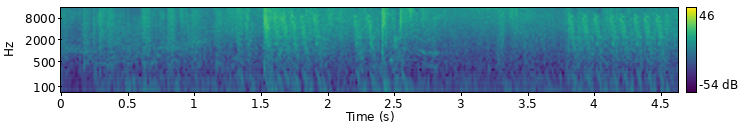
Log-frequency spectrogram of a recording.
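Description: Rapid automatic weapon fire from a Fortnite match, loud and continuous bursts with short gaps and a heavier volley near the middle, with game sound effects mixed in.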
